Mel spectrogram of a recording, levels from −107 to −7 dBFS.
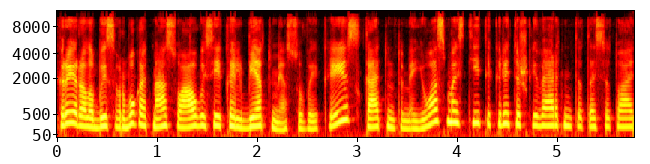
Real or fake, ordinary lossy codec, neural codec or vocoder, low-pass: real; Opus, 24 kbps; none; 9.9 kHz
